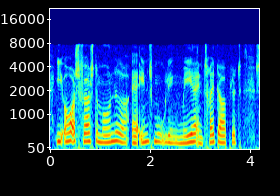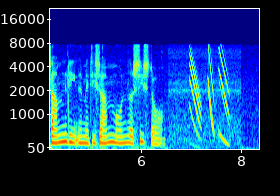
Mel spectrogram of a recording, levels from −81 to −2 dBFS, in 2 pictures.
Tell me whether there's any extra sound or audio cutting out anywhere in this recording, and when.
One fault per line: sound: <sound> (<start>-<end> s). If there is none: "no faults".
sound: chirp (7.0-7.8 s)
